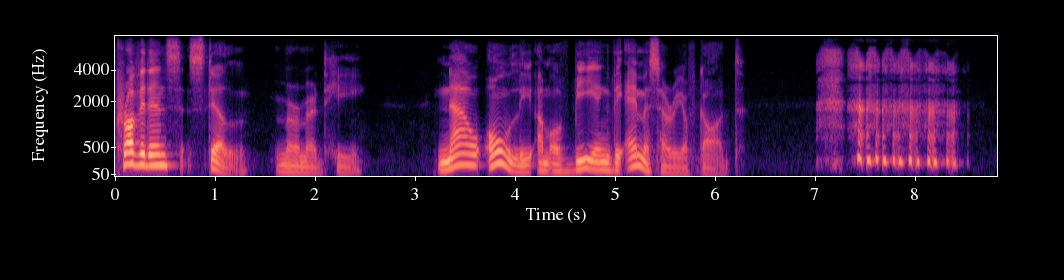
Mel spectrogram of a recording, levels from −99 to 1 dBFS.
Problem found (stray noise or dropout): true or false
true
